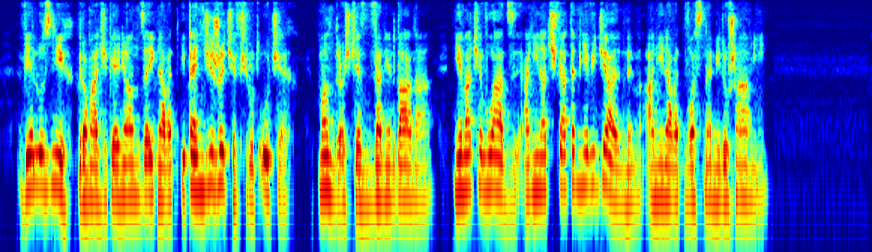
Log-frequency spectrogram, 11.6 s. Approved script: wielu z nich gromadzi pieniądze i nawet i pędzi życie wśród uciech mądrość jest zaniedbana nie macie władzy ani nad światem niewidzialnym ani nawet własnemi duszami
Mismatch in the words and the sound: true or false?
false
